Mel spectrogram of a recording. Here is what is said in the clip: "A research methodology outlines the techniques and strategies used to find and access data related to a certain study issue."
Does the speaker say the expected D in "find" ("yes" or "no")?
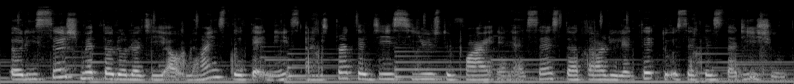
no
